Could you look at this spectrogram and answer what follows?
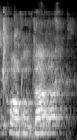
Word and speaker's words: Twadle Duck: is currently 36 on the uh tweedle duck game although we do like to pronounce it twiddle duck people who have developed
